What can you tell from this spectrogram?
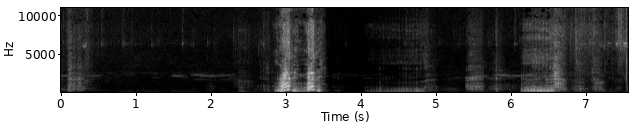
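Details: Cane Corso in attack mode: a short growl, then two loud, clipped barks in quick succession, followed by a low throaty growl and a final rough, drawn-out bark.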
